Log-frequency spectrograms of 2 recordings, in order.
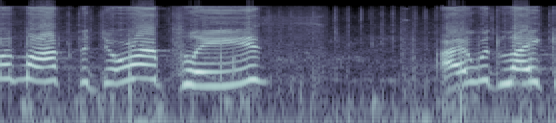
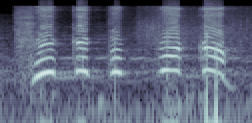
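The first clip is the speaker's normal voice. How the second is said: frustrated shout at the screen; angry shout; 10 semitones higher than usual. Real, not acted. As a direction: scream the order at them. Yelling at game character.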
